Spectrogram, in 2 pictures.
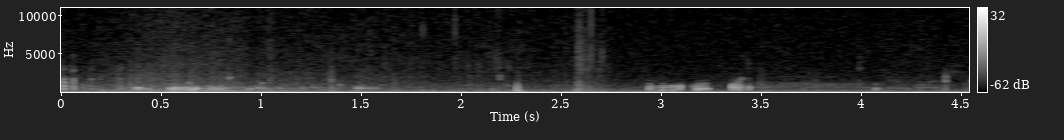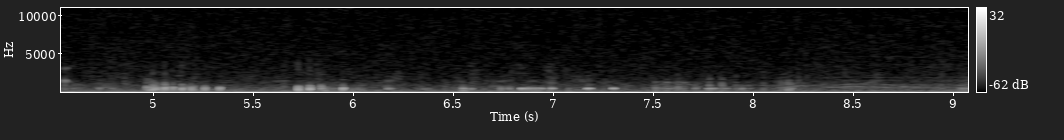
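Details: Stomach rumbling while eating, heavy on a low-pressure weather day: gurgling, bubbling rumbles in short runs with faint chewing noises; ordinary bowel sounds (borborygmi).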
